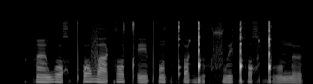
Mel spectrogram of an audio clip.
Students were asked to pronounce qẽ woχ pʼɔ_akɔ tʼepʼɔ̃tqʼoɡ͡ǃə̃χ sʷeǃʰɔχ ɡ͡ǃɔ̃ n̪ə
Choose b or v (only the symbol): v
